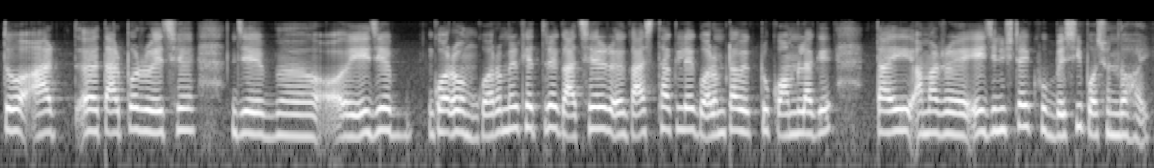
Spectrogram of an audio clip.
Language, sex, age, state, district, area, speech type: Bengali, female, 18-30, West Bengal, Paschim Bardhaman, urban, spontaneous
